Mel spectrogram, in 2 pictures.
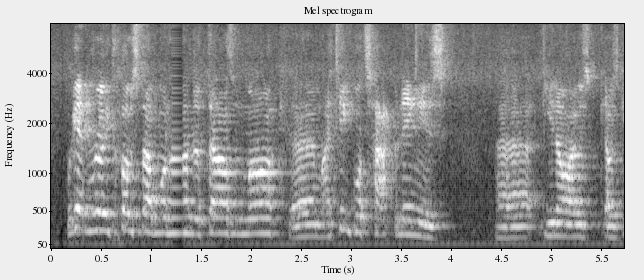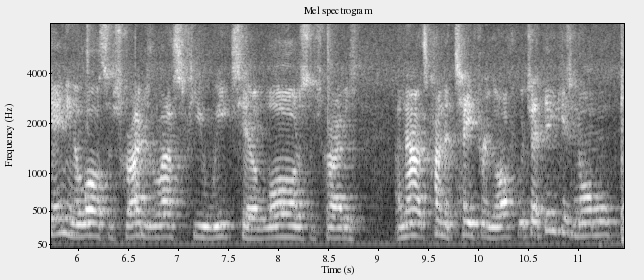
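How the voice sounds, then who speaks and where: Speaking at a very fast pace, a man with a high pitch uses ordinary pitch variation. Audible room echo and noticeable background noise fill the recording. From Britain. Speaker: YouTuber. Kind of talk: casual live stream chat while cooking.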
